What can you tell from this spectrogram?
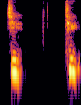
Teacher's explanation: sí hay un contacto de mi lengua con la parte media, digamos, del paladar. Y, sí alcanza a tocar.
